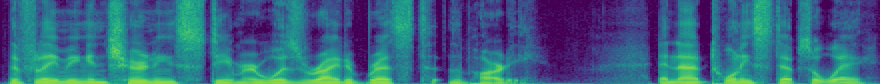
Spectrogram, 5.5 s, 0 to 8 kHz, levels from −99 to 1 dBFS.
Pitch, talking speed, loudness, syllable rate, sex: 105 Hz, 165 wpm, -19 LUFS, 4.8 syllables/s, male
